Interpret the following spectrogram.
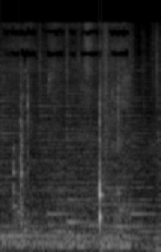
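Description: Soft background music, with one sharp wooden clack a little over a second in as wooden kitchen utensils knock together while being handled.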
